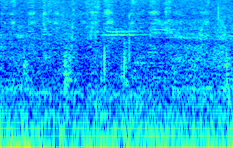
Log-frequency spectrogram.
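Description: Pen scratching on paper in short strokes during a maths lesson, faint and close, with soft irregular scribbles and no talking.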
